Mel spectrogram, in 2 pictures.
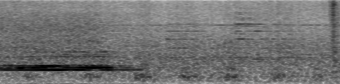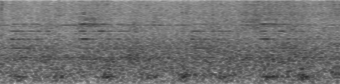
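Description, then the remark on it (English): A train's wheels rumble and clack steadily along the tracks as the train slowly begins moving out of a station, after a brief high whistle at the start; the rolling noise stays even, with no voices. “She waves goodbye to the people on the platform as the wheels of the train begin slowly moving on the train tracks.”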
